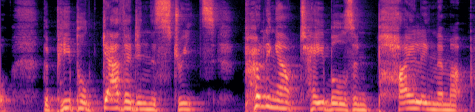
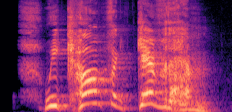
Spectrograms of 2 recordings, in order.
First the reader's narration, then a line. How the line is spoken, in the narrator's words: he screamed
